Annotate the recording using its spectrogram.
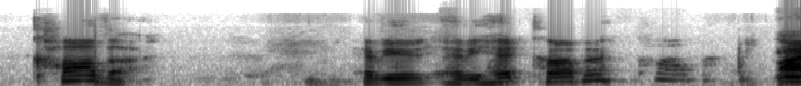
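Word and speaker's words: Cava: Carver, I think it's pronounced Carver.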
